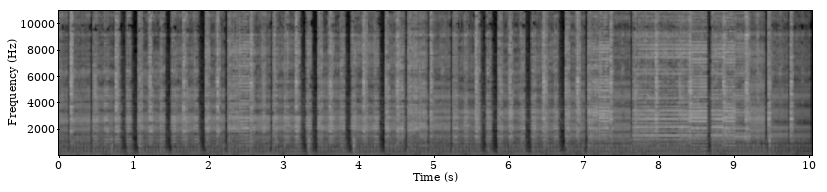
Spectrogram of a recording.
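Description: A pop tune played on an old piece of technology, a dot matrix printer, as harsh, buzzy electronic tones, loud and steady, chopped by short rhythmic gaps between notes, with no voices.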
